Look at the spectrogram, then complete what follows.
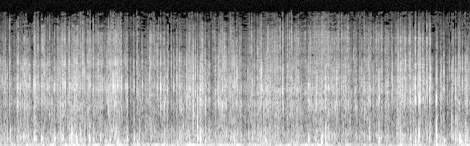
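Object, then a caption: Silicone gloves with bristle pads. Pink silicone scrubber gloves with bristle pads on the fingers, held close, as the gloved fingers brush and rub against each other. Soft, continuous bristly scratching and rubbing rises and falls over a steady low hum.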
